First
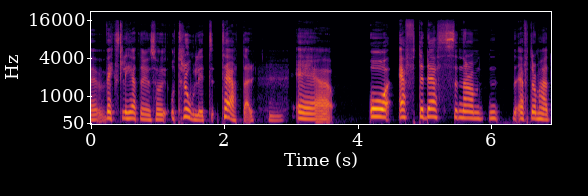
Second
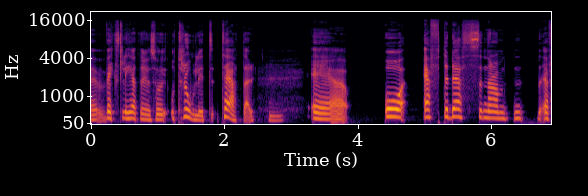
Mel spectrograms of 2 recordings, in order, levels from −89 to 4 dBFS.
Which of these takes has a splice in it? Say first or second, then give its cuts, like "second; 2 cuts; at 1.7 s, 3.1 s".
first; 2 cuts; at 3.0 s, 4.5 s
